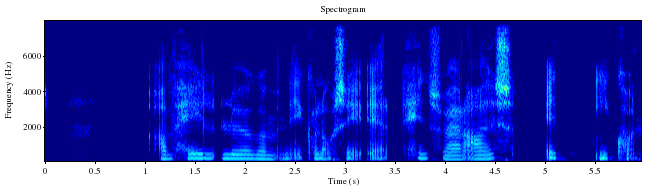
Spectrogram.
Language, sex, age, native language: Icelandic, female, 12, Icelandic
